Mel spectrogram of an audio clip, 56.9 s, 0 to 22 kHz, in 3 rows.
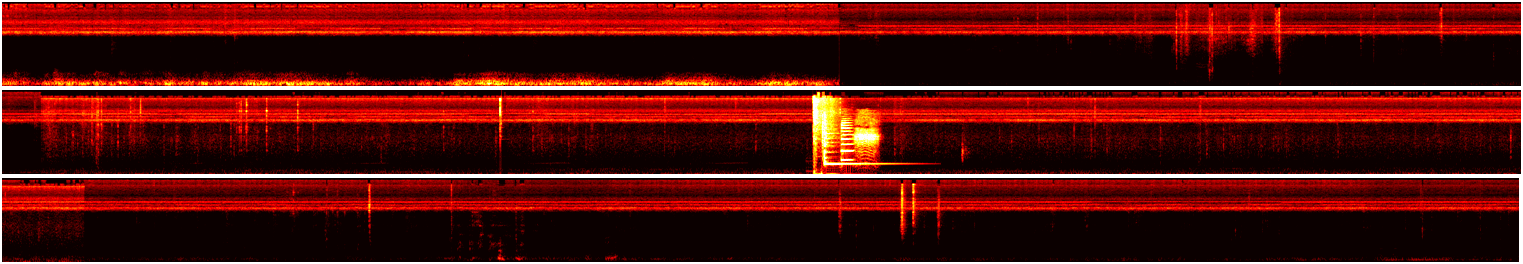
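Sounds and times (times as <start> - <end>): high-pitched insect chorus: 0.0 - 56.9
soft hiss: 19.4 - 39.0
small ticks and taps: 19.6 - 26.5, 31.0 - 35.9, 41.4 - 43.8, 48.4 - 56.9
sharp click: 29.1 - 30.6.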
